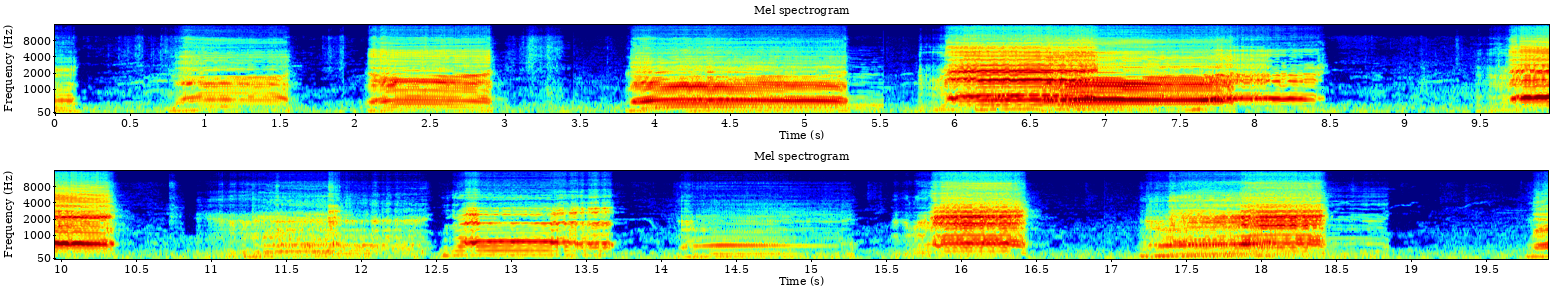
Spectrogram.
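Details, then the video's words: Sheep giving roughly nine loud bleats of varied length, several long and quavering with rich harmonics, others short and clipped, with brief near-silent pauses between them. "صوت خروف"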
